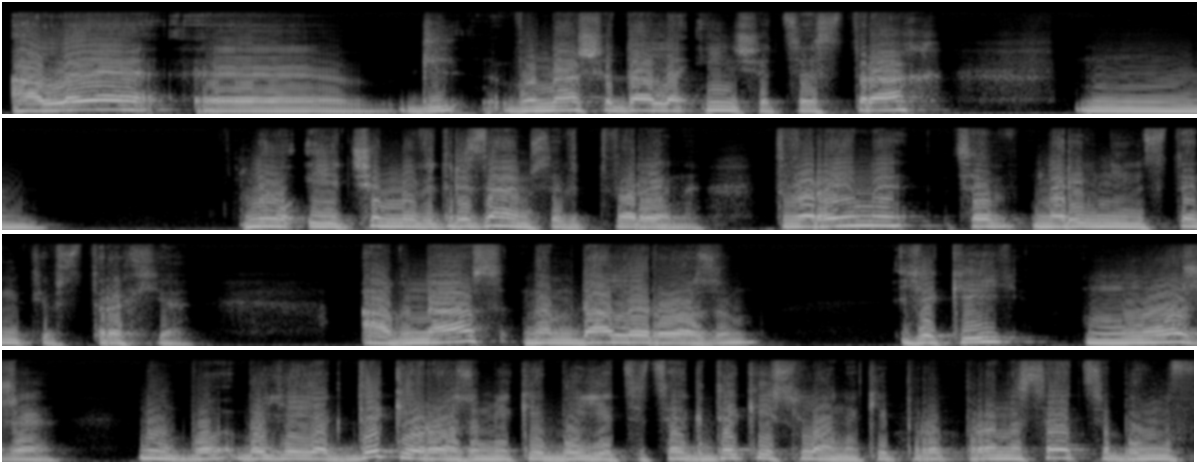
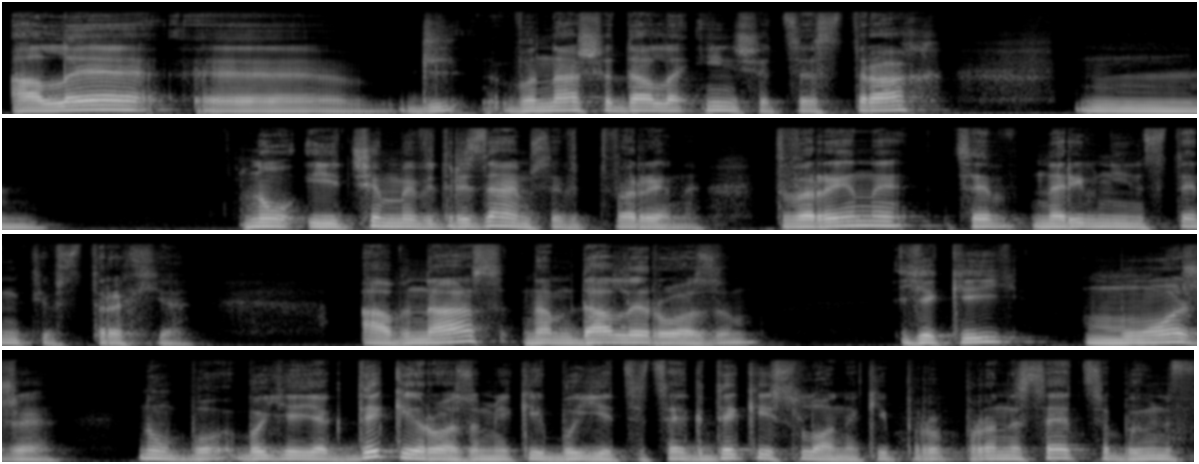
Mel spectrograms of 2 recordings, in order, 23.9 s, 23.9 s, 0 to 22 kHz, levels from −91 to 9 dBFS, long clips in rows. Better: second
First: distortion; heavy; 17% of the sound clipped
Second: none

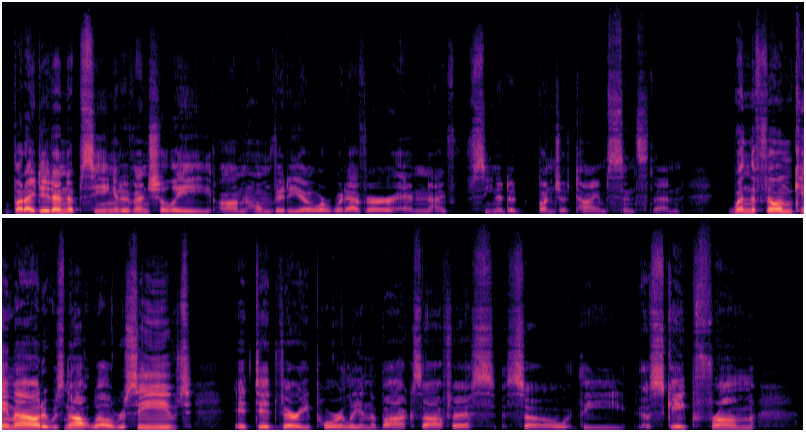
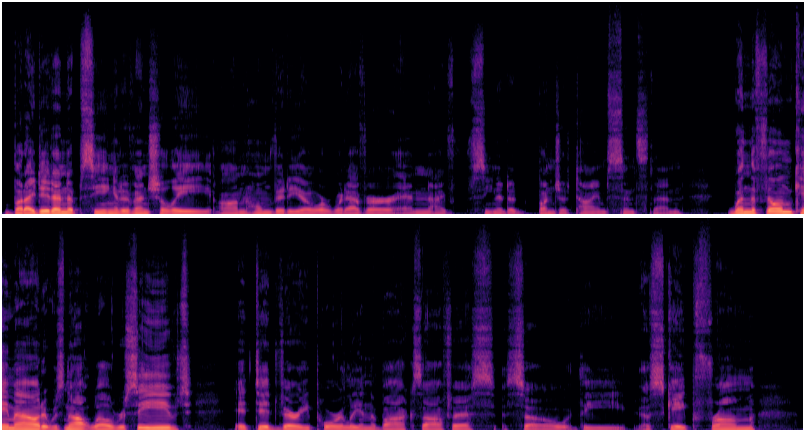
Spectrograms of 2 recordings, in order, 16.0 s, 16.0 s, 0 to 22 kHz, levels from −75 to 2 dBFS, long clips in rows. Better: second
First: thin; very; fading below 500 Hz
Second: none

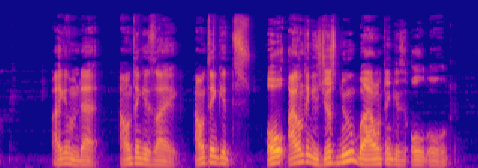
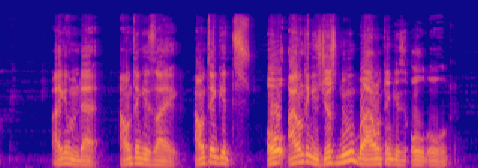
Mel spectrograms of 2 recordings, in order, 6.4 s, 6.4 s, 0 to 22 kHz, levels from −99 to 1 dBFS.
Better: first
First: none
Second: distortion; slight; 10 dB below the speech

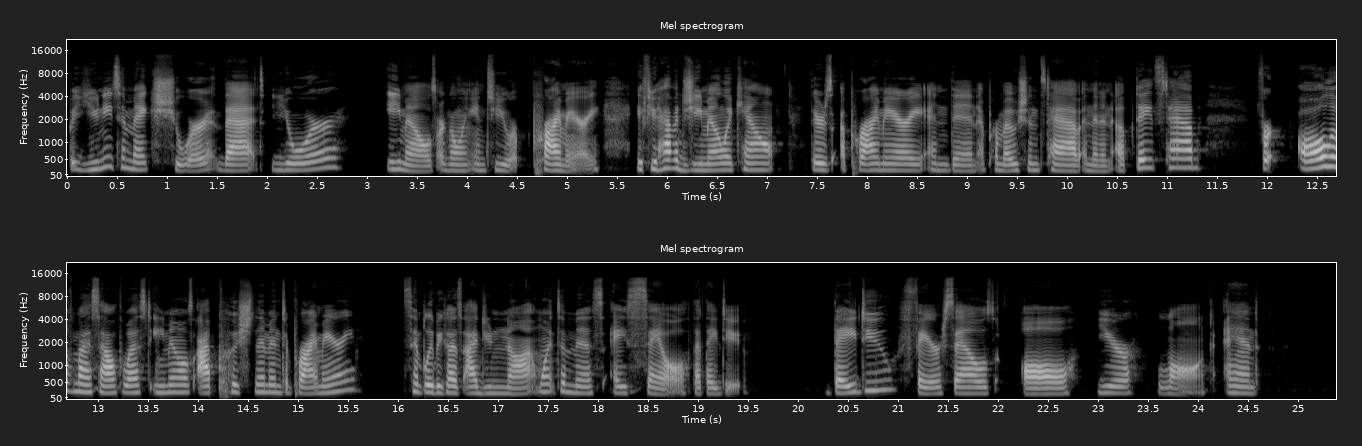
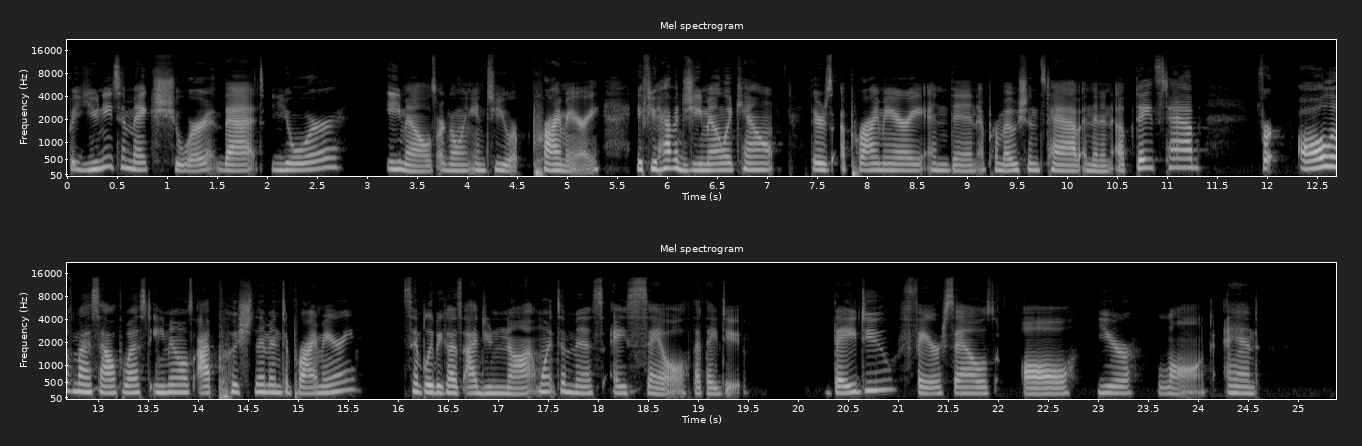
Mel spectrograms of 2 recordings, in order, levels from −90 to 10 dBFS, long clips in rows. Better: second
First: thin; somewhat; fading below 450 Hz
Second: none

